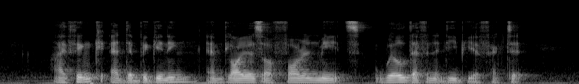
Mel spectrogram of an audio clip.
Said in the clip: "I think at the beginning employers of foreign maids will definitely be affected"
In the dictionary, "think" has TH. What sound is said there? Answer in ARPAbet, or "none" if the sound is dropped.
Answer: TH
